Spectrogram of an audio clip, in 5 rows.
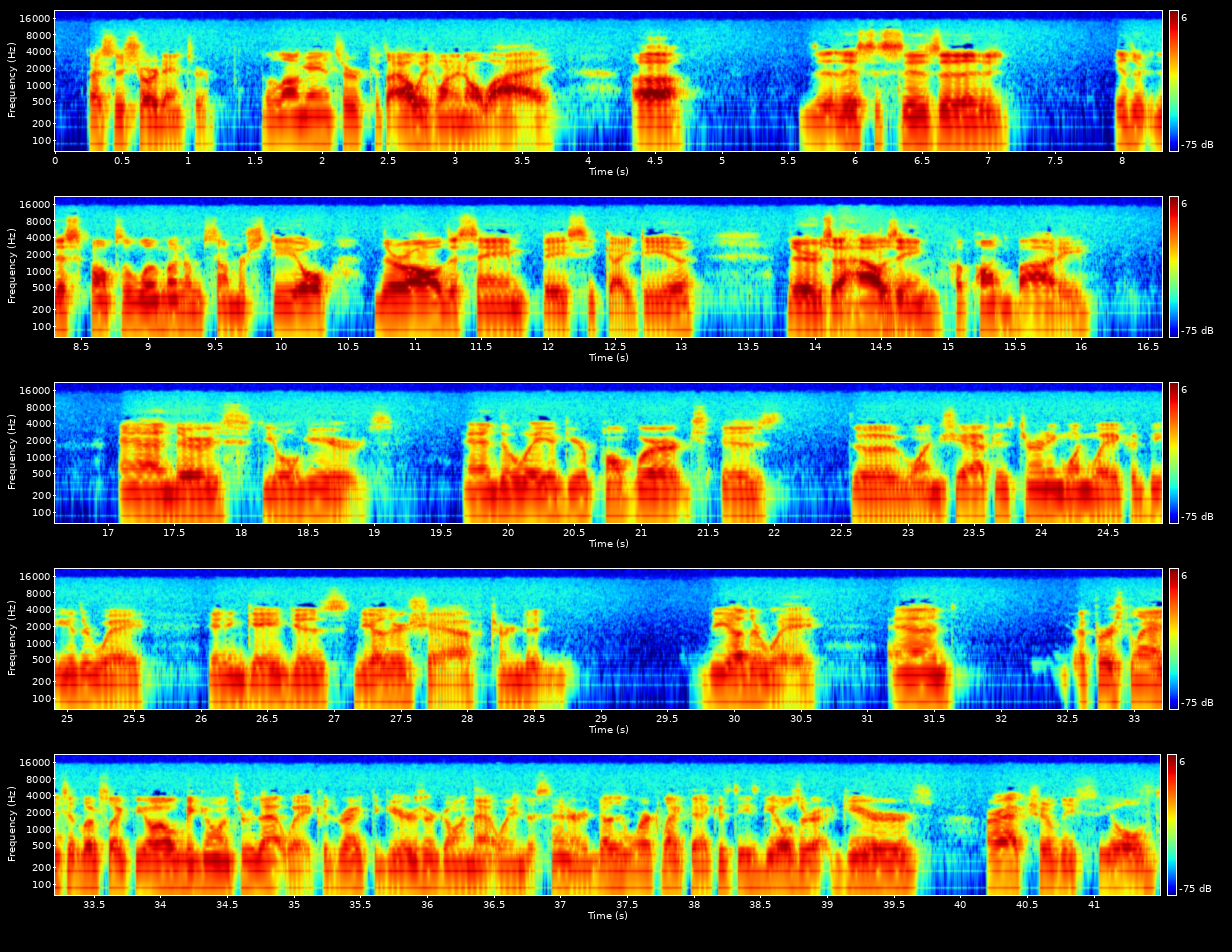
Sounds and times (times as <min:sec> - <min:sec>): Speech: 0:00.3 - 0:03.8, 0:04.4 - 0:04.7, 0:05.6 - 0:07.2, 0:08.0 - 0:13.1, 0:13.8 - 0:16.1, 0:17.1 - 0:19.1, 0:19.7 - 0:22.0, 0:22.6 - 0:28.8, 0:29.8 - 0:31.7, 0:32.5 - 0:41.4.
